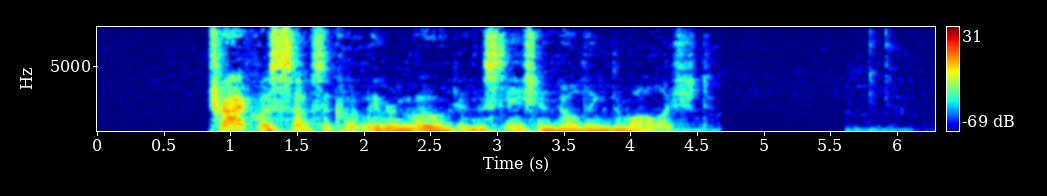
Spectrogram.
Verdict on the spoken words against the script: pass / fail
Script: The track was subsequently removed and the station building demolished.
pass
